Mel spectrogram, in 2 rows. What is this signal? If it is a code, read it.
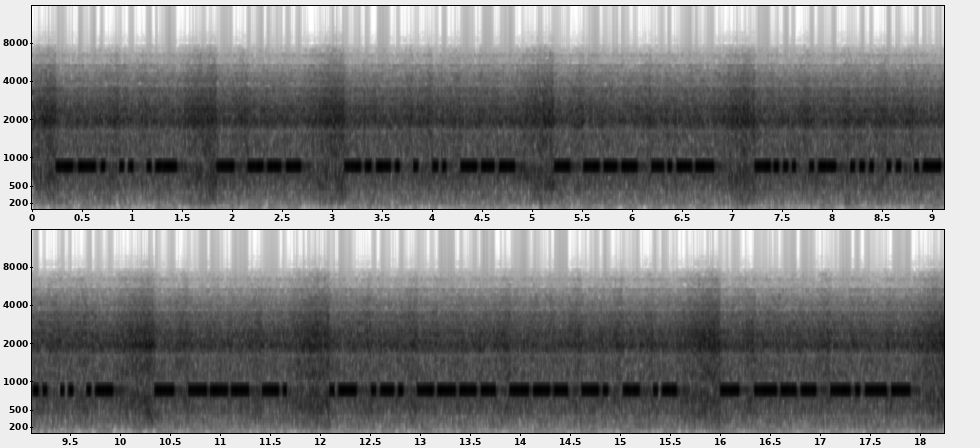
Morse code (Greek alphabet), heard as a keyed tone, hand-sent with a straight key, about 27 wpm, 850 Hz, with radio static and room echo. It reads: ΓΙΑ ΤΟ ΘΕΙΟ ΤΟΥ ΒΑΣΙΛΙΑ ΤΟΝ ΑΡΧΟΝΤΑ ΤΟΥ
